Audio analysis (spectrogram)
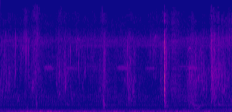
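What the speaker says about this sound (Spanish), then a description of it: "El corcho lo que hace es ese ruido en la superficie, que es el llamador de los pargos." A plopping cork is worked on the water's surface to attract snapper, giving repeated soft splashing and gurgling plops over steady low water noise outdoors.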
